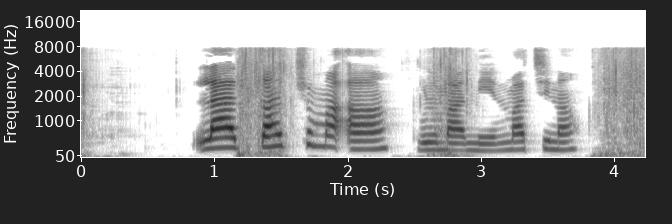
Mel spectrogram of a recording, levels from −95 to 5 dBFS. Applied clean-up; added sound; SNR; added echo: classical method log-MMSE.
